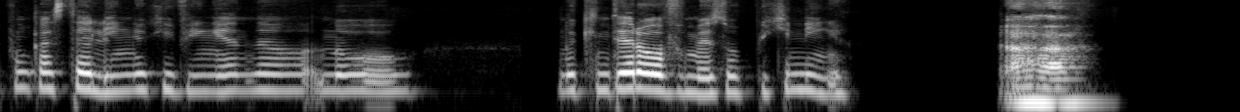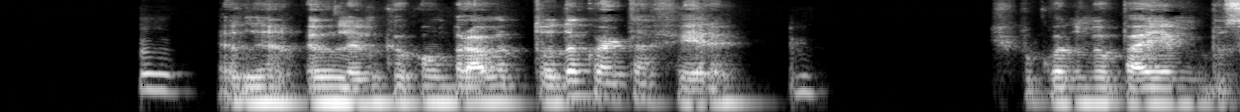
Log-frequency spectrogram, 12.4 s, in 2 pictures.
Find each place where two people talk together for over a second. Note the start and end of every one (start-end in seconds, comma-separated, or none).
none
